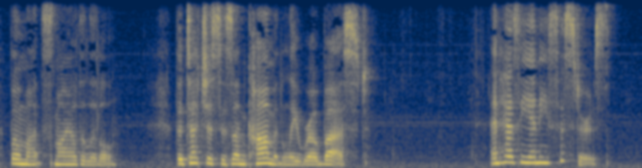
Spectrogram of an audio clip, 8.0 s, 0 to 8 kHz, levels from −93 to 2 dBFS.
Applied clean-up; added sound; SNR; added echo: none; none; none; none.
